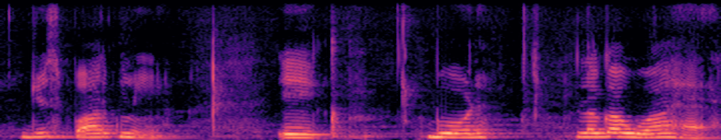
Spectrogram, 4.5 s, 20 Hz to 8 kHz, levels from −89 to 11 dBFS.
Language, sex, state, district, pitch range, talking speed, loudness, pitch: Hindi, female, Uttar Pradesh, Saharanpur, 210-230 Hz, 105 wpm, -15 LUFS, 220 Hz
